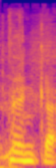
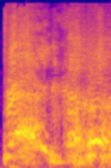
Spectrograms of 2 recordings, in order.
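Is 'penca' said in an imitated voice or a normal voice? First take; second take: normal; imitated. First: It is said in the speaker's own voice. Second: It is said in an imitated, put-on voice.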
